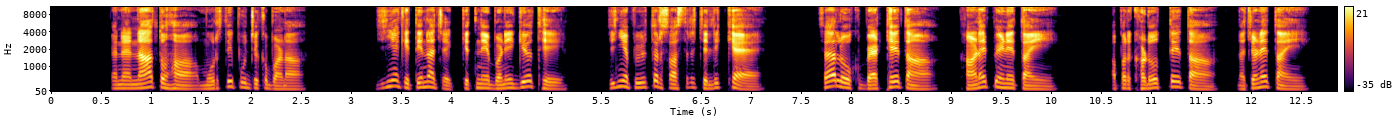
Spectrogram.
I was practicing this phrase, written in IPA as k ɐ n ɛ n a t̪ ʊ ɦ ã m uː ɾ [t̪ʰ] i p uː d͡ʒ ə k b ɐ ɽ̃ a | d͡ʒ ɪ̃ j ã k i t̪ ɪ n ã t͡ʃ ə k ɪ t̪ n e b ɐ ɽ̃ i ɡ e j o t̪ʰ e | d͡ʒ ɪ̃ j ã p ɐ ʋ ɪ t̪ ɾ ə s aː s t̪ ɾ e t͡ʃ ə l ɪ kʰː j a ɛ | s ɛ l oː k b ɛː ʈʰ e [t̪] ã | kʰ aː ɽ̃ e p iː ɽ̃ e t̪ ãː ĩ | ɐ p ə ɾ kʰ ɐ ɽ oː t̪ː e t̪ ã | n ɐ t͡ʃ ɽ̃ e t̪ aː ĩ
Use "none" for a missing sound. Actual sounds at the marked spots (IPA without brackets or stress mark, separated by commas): t̪, t̪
